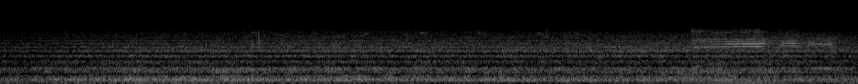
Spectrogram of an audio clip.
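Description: Steady mechanical running of an approaching train, a drone with several held tones. A brief high-pitched tone comes near the end.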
